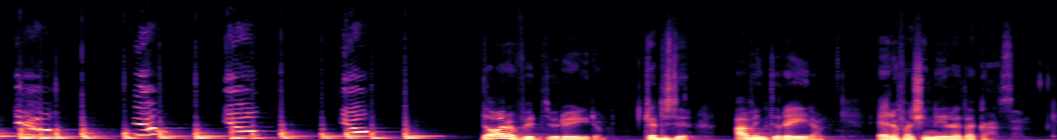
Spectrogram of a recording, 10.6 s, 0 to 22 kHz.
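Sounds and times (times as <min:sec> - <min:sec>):
cat meowing: 0:00.2 - 0:00.7, 0:01.3 - 0:02.7, 0:03.4 - 0:03.7
speech: 0:04.8 - 0:10.2.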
